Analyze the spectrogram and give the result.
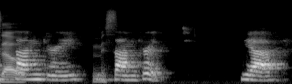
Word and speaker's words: misandry: No, I'm sure it's misandry. Like misogynist. – Yeah. – Misandry, I would stress the same syllable, right? – Yeah.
